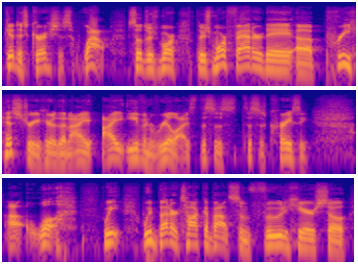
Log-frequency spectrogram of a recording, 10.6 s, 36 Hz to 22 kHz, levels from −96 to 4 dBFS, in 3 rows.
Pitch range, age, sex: 100-155 Hz, 30-49, male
